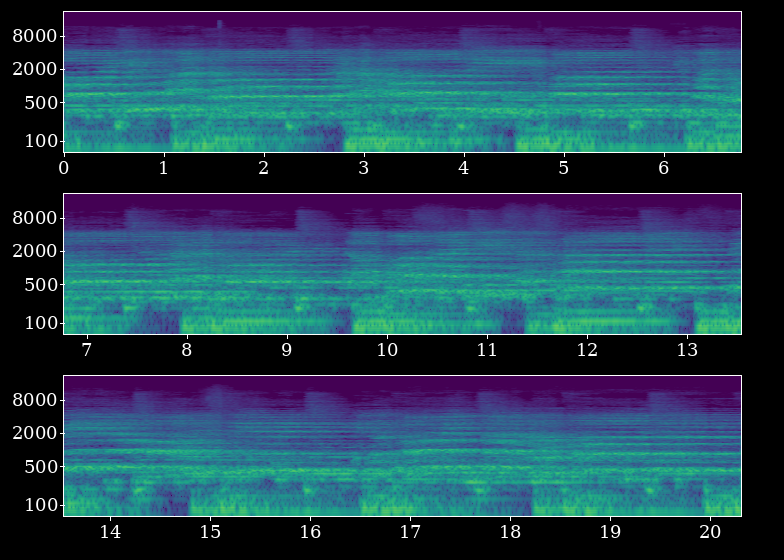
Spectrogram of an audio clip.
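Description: A choir singing a church hymn in long held notes, in phrases a few seconds long with brief pauses between them.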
